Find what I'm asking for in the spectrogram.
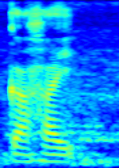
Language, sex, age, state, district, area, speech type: Bodo, male, 18-30, Assam, Chirang, urban, read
